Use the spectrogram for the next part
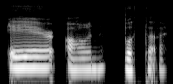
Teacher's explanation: P takes a B and we lose the P sound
